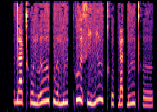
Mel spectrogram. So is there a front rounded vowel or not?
no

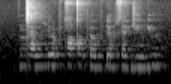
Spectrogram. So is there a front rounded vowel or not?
yes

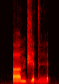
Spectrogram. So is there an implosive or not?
no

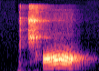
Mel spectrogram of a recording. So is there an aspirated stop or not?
yes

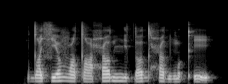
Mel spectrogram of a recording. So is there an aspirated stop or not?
no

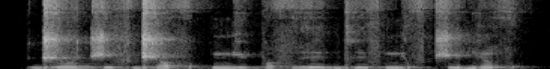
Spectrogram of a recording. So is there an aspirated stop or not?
no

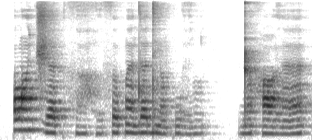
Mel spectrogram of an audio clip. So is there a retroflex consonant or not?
yes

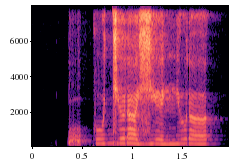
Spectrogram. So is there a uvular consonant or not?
no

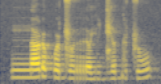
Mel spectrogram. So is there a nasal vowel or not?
no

